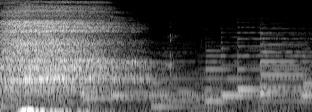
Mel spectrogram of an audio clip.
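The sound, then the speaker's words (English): A long, audible exhale through the mouth after a deep breath in through the nose, during a guided relaxation exercise. It is a breathy sigh that starts strong and fades steadily over about three seconds. “Take in a deep inhale through your nose and a long verbal exhale through your mouth.”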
